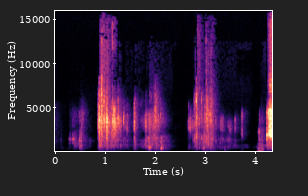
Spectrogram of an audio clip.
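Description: Faint rustling and handling noise in four short bursts: clothing and objects moving close to a clip-on microphone.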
